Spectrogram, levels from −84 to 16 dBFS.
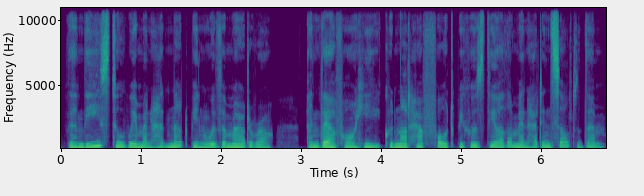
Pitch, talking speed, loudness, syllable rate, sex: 205 Hz, 210 wpm, -19 LUFS, 5.9 syllables/s, female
